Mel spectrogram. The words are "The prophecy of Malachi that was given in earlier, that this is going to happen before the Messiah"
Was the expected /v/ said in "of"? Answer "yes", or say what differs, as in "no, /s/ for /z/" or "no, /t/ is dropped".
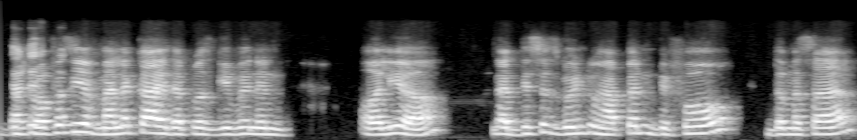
yes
